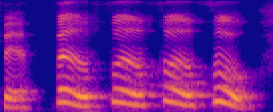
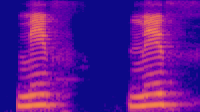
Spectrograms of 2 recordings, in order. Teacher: दोनों दांत नीचे की होंठ की तरी को टच होना तो हमारा हर्फ सही है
